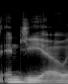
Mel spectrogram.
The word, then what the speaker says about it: Ng: I'm gonna say her name wrong. No, I don't know if that's how you say it. It's NGO is her last name.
